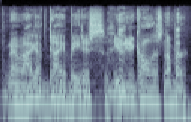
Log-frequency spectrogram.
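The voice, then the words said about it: Imitates another person's voice. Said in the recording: “You enjoying my Wilford Brimley impression?”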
